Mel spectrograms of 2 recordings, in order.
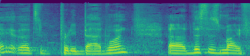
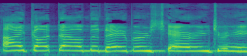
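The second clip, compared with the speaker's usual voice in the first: higher, tearful boy's confession, retold; imitating his own weeping as a child; 9 semitones higher than usual. Boy confessing to his parents in bed, tearful. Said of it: "just weeping".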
